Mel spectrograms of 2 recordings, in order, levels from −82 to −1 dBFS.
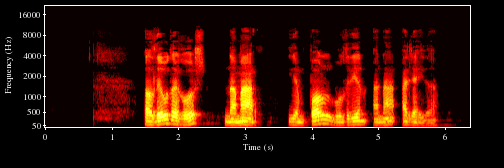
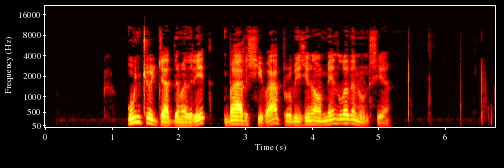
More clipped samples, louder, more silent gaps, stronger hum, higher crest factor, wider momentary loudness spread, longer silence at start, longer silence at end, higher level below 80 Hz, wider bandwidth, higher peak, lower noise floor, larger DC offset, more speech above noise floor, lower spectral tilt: neither; about the same, -21 LUFS vs -20 LUFS; neither; neither; about the same, 22 dB vs 22 dB; first, 18 LU vs 15 LU; first, 1.5 s vs 1.25 s; second, 0.55 s vs 1.6 s; about the same, -56 dBFS vs -54 dBFS; about the same, 10.5 kHz vs 11.5 kHz; about the same, 0 dBFS vs 0 dBFS; first, -81 dBFS vs -70 dBFS; neither; first, 61 dB vs 51 dB; first, -6.5 dB/octave vs -5 dB/octave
